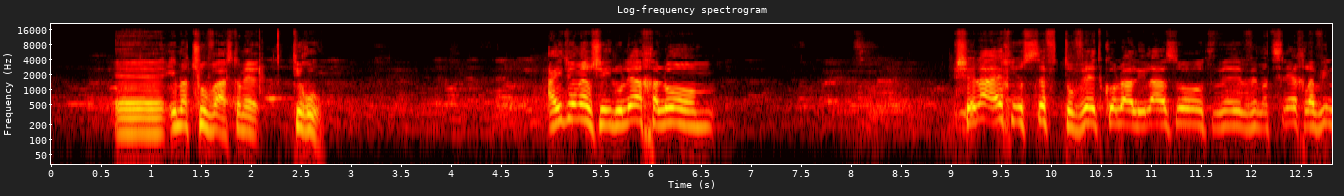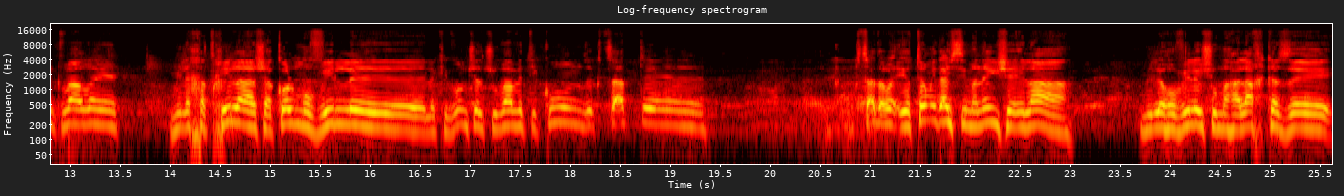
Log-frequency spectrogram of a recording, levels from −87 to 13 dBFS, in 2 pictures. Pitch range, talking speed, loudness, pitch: 180-220 Hz, 100 wpm, -27 LUFS, 195 Hz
